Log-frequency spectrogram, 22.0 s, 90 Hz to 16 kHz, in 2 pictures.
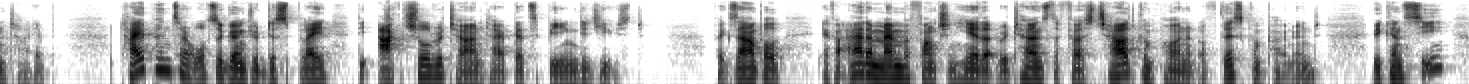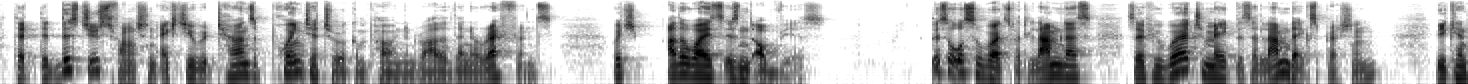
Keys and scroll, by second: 9.8 Return, 18.7 super+x, 20.3 super+v.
